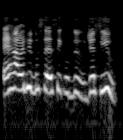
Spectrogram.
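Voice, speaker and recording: High-voiced woman arguing over dull call audio. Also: rapid-fire. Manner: animated, defensive arguing. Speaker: host. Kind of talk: casual chat.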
